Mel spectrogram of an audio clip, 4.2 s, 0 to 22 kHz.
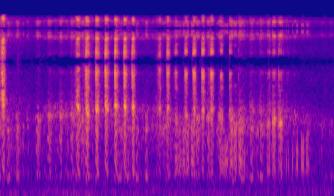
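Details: A marsh frog (Pelophylax ridibundus) croaks with its vocal sacs inflated, on 2 June 2013, giving a rapid, rattling chatter of harsh pulses that rises, then tails off.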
